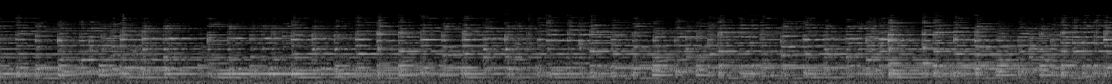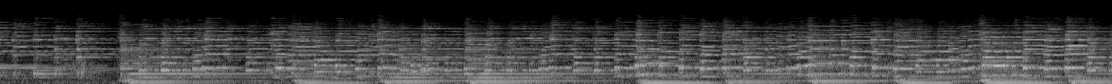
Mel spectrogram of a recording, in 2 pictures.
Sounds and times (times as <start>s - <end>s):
Banjo: 0.0s - 22.2s
Guitar: 0.0s - 22.2s
Traditional music: 0.0s - 22.2s
Violin, fiddle: 0.0s - 22.2s.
